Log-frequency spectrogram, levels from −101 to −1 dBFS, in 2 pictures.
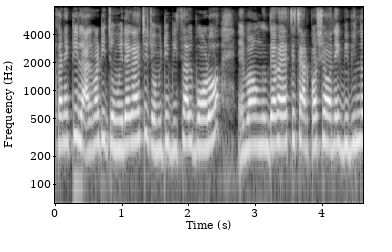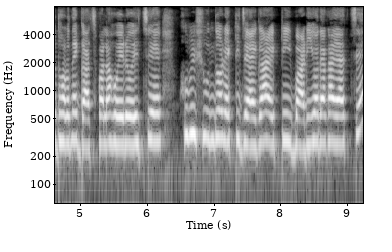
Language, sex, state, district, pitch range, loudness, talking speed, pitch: Bengali, female, Jharkhand, Jamtara, 260-285 Hz, -12 LUFS, 180 wpm, 275 Hz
